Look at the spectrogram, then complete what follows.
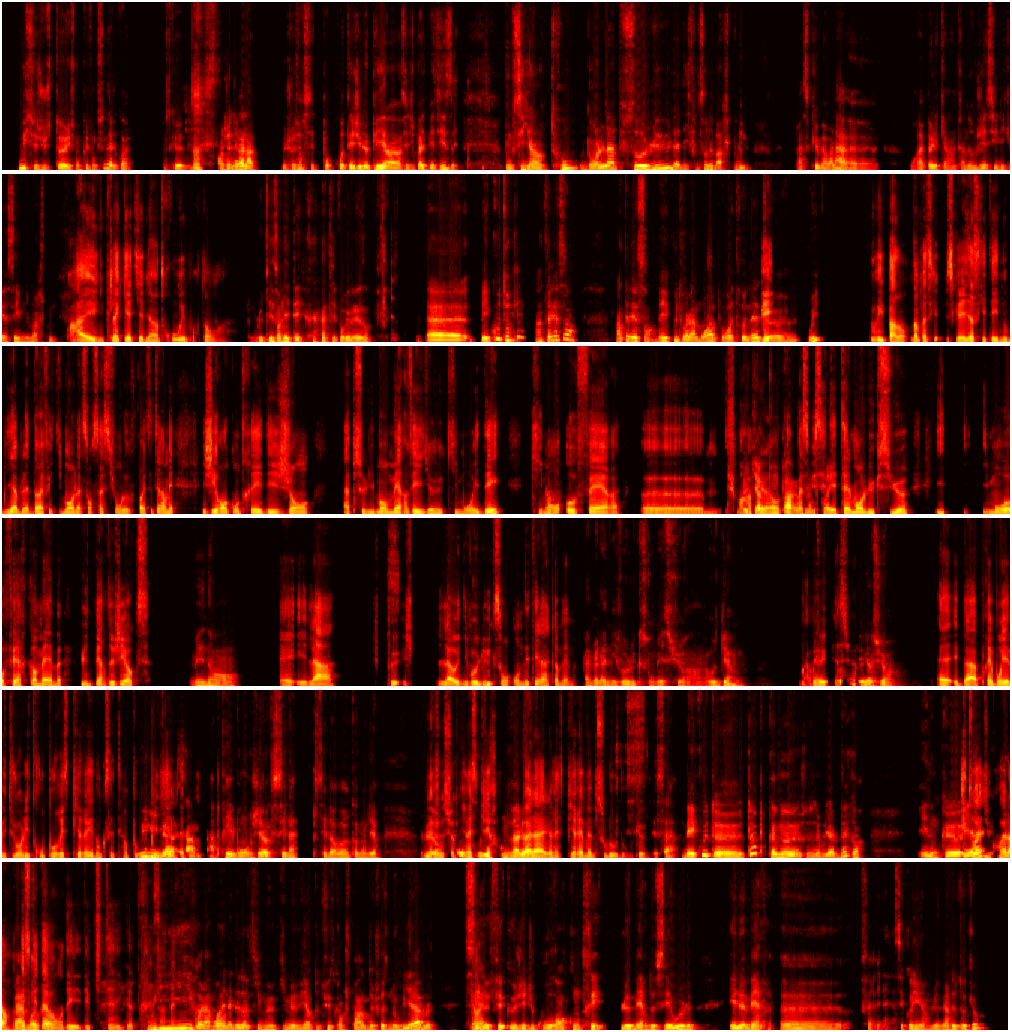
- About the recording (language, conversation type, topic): French, unstructured, Qu’est-ce qui rend un voyage inoubliable selon toi ?
- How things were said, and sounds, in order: laugh; stressed: "l'absolu"; chuckle; other background noise; tapping; other noise; stressed: "merveilleux"; unintelligible speech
